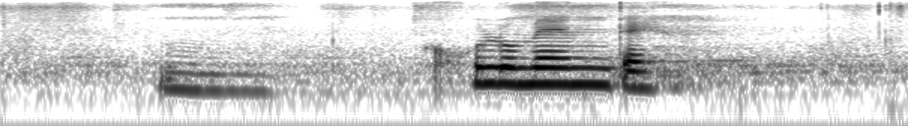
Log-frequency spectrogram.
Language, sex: Xhosa, female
